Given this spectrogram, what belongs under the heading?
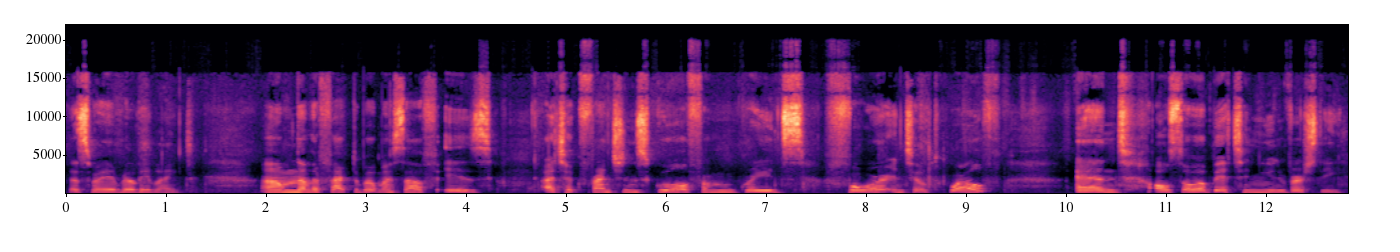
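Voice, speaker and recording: Woman, 40s, home vlog. Slow, hesitant, gravelly, lots of fillers. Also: medium pitch. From Canada. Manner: hesitant, many fillers and restarts. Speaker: beauty vlogger. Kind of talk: casual tag video chat. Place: at home by a window.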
